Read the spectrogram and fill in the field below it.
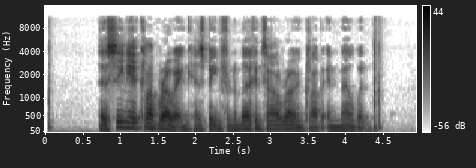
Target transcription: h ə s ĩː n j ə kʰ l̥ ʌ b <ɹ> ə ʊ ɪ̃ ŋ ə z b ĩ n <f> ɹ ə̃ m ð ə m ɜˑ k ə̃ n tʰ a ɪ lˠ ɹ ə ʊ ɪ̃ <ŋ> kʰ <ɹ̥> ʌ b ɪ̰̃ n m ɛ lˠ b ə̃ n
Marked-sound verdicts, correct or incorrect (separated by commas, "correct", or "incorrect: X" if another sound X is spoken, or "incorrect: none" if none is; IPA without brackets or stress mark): correct, correct, correct, incorrect: l̥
